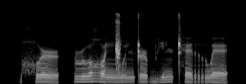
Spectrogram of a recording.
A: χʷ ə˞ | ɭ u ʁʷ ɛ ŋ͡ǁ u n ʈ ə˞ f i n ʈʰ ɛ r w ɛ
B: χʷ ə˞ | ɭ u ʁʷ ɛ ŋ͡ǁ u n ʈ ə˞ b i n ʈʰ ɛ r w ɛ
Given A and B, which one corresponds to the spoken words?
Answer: B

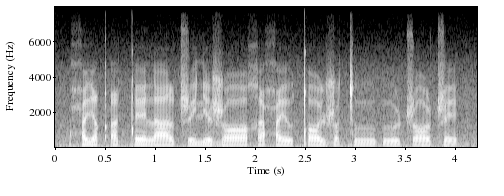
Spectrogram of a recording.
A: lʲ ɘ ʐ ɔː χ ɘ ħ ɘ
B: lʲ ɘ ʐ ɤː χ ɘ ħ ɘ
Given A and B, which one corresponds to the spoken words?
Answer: A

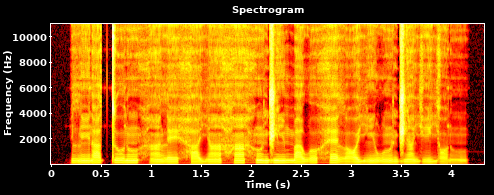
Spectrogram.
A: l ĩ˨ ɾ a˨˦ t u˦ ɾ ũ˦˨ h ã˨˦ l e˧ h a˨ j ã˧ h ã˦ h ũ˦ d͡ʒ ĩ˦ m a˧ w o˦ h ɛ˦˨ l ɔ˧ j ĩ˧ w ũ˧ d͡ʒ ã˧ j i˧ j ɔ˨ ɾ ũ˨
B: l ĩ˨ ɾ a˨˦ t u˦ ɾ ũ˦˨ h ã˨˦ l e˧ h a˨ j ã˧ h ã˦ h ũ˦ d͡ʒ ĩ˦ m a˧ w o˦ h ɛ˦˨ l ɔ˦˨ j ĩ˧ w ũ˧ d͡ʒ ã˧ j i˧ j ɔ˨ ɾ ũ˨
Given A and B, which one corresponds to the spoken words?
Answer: A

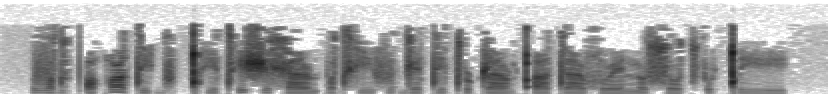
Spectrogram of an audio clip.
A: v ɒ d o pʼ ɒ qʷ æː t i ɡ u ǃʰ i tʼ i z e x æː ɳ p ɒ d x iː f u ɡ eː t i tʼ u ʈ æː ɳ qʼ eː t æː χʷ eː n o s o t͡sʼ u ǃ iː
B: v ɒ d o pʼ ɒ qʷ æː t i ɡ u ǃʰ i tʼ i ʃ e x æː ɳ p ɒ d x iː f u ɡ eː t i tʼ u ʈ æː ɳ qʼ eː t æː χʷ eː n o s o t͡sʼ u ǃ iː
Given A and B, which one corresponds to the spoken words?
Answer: B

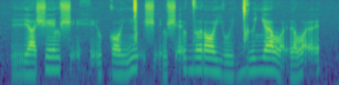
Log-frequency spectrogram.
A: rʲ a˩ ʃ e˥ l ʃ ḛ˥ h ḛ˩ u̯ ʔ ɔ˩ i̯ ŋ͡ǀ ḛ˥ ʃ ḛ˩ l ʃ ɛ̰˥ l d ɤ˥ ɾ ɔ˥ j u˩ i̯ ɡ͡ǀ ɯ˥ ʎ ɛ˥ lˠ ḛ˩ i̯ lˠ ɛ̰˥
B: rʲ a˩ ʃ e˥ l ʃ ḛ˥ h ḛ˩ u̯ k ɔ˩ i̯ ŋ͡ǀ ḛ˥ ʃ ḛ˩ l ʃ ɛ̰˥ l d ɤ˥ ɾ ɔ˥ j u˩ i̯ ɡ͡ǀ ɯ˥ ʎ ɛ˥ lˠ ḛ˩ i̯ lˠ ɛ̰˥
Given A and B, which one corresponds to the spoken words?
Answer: B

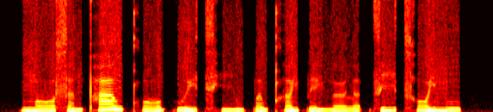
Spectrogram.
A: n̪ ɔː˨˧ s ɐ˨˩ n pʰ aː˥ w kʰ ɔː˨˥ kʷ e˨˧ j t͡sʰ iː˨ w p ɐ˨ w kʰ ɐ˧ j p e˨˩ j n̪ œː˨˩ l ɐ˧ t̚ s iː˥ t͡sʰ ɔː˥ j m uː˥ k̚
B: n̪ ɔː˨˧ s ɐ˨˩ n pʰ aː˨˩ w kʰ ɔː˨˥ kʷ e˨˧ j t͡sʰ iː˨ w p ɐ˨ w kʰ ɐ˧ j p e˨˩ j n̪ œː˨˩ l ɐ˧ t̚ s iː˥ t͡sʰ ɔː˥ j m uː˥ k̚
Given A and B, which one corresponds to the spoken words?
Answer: A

